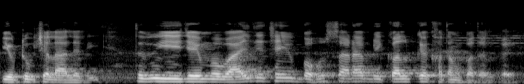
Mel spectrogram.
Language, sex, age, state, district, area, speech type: Maithili, male, 30-45, Bihar, Sitamarhi, urban, spontaneous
